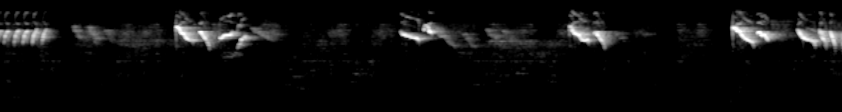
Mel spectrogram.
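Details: Buxtoni white-eye in strong breeding condition, hopping and singing hard: five loud bursts of very high, sweeping, slurred twitters, roughly every two seconds, with a faint continuous chatter and a low background hum between phrases.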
